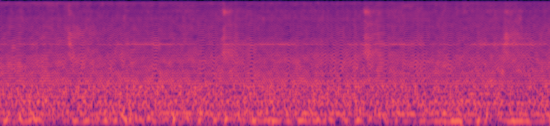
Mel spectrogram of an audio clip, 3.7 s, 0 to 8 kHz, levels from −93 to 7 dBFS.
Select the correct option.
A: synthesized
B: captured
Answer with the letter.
A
